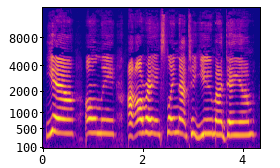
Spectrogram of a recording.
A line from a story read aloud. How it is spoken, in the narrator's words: I shouted at Lucille's face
